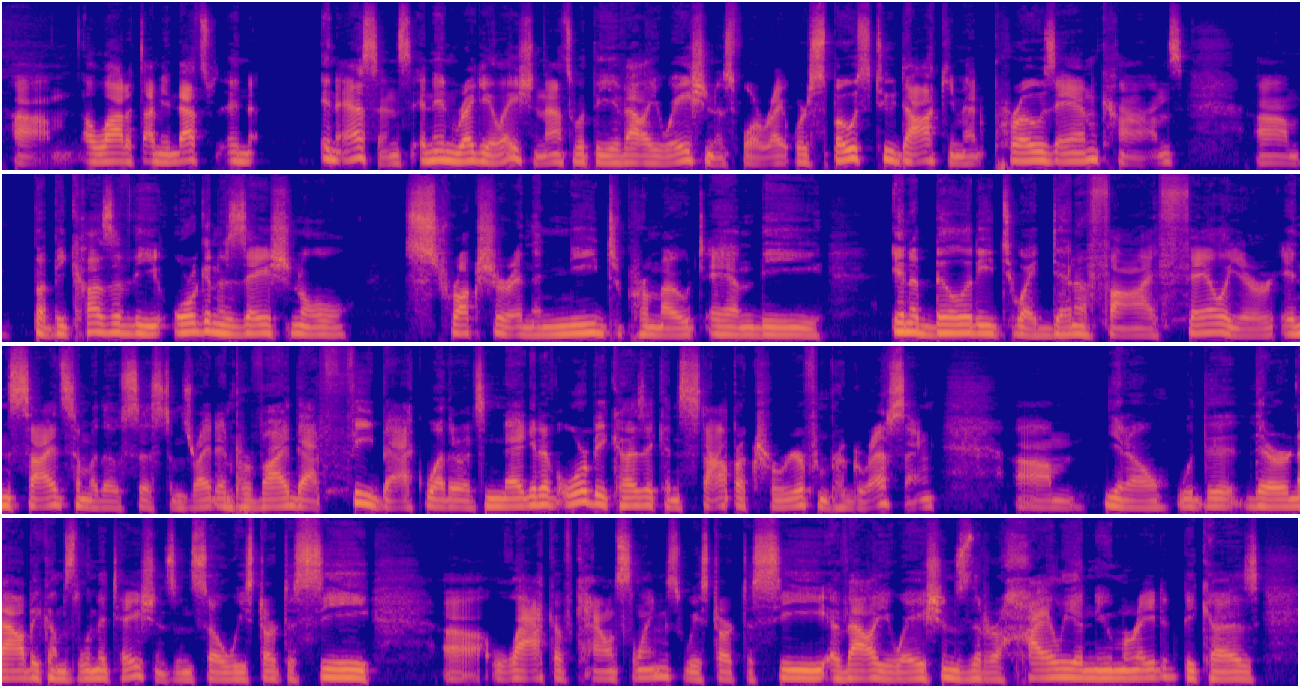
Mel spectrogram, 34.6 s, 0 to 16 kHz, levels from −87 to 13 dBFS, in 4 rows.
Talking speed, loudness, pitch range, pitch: 170 wpm, -24 LUFS, 115-135 Hz, 125 Hz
